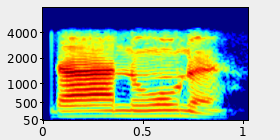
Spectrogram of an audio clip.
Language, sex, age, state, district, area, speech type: Bodo, male, 30-45, Assam, Chirang, rural, conversation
